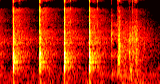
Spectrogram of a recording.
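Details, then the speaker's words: Old computer mouse that no longer works at all, giving four sharp, loud, ringing clicks about three per second, then softer taps. The button clicks harshly; cause unknown. "mouse-ul ăsta nu mai merge deloc și uitați-vă cum se aude. Adică mi se aude tastatura asta așa."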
